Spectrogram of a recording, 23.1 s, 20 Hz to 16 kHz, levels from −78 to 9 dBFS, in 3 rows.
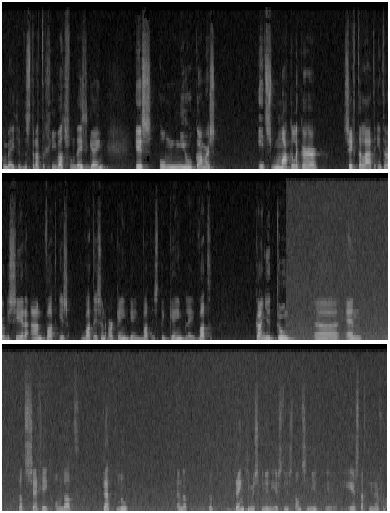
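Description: No technical faults are audible.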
